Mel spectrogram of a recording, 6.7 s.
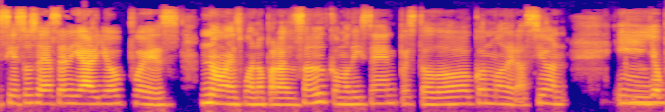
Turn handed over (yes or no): no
